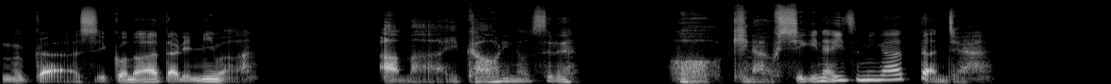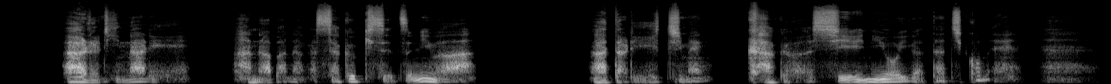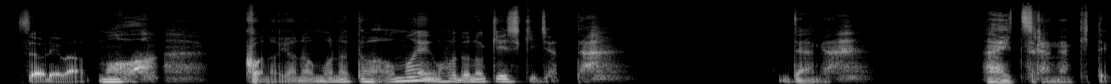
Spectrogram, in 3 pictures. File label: male; おじいさん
